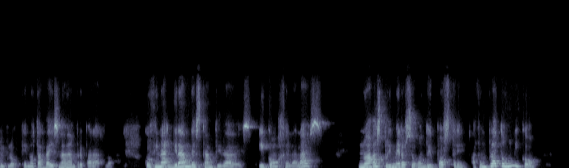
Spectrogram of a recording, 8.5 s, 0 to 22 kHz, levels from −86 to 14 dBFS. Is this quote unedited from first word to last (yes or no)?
yes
